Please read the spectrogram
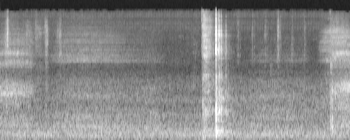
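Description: A clear plastic spoon knocking against a plastic tub of embossing powder: a short double tap about two and a half seconds in, otherwise only faint room noise.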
